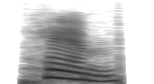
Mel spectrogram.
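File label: "hymn", American English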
